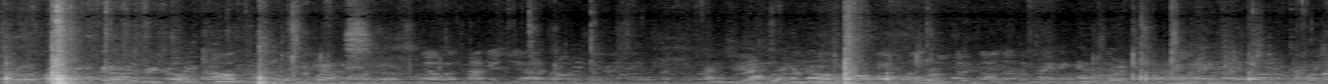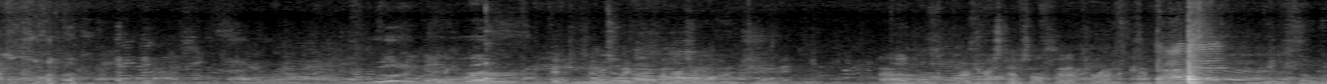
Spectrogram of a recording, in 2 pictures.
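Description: A crowd of people chatters faintly outdoors.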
